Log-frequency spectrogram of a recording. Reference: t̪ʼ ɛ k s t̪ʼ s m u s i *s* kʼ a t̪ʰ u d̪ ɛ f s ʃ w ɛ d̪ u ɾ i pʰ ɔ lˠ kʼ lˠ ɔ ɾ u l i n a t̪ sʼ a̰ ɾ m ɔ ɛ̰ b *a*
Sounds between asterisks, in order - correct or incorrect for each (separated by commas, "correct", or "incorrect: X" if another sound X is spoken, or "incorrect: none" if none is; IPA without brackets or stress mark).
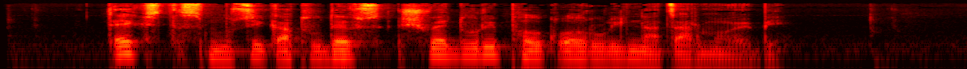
incorrect: none, incorrect: i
